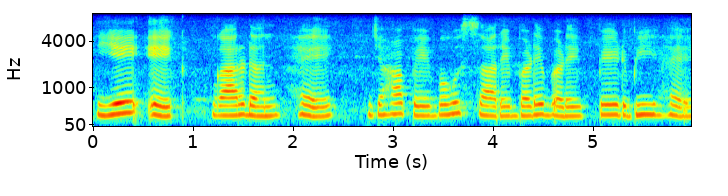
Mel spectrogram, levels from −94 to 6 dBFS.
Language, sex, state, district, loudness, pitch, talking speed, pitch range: Hindi, female, Odisha, Khordha, -18 LUFS, 225 Hz, 130 wpm, 210-235 Hz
